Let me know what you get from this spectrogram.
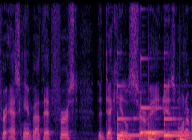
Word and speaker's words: decadal: known as the Decadal, is that how you say it? – Decadal. – Referring to 10 years, decadal. They release one only every 10 years.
